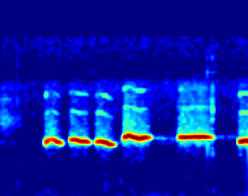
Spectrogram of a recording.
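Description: Someone whistles a short tune, a run of clear, steady notes of varying length with brief gaps between them, fairly loud with no talking.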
